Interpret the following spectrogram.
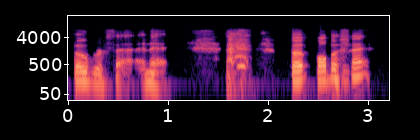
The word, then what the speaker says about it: Boba Fett: um eggy buggies ngl pronounce it boba fett boba fett not boober boba fett thank you this is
